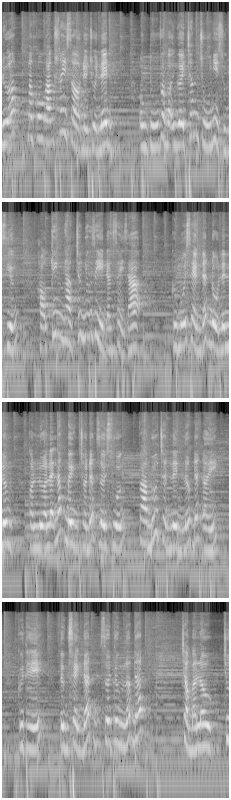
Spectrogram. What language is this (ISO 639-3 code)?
vie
